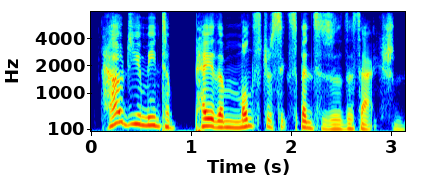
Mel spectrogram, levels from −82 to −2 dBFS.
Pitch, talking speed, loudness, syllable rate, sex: 155 Hz, 230 wpm, -19 LUFS, 6.1 syllables/s, male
